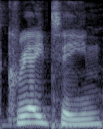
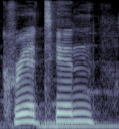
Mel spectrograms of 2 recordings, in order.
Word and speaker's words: creatine: because people get mad i'm british right so we pronounce it's creatine but i think it's also pronounced creatine i don't know these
